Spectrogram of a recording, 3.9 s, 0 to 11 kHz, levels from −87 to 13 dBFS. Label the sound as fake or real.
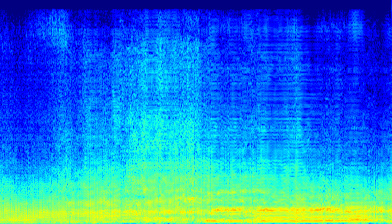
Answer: fake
